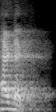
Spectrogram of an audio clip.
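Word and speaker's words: headache: हम कह देते हैं हेडेक इट्स हेडेक हेडेक stress यहां पे होगा सेम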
